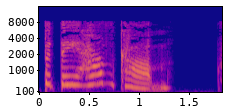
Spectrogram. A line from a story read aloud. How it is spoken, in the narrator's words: cried Sophie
